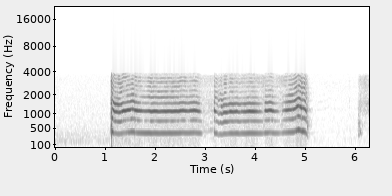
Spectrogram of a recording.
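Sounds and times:
shofar blast: 1.1s - 5.1s.

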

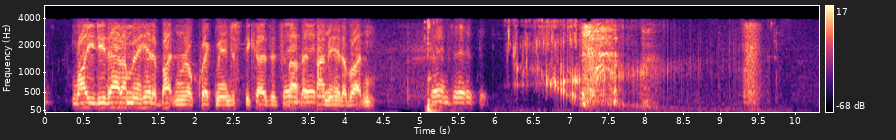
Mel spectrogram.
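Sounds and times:
speech: 0.4s - 4.5s, 5.1s - 6.0s
beer being poured: 6.0s - 9.8s.

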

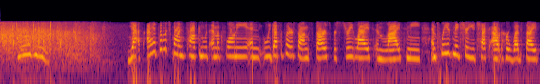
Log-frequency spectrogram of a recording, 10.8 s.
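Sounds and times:
studio audience applause for a guest musician: 0.0s - 2.2s
person cheering: 0.3s - 1.0s
speech: 0.4s - 1.1s, 2.6s - 10.8s.

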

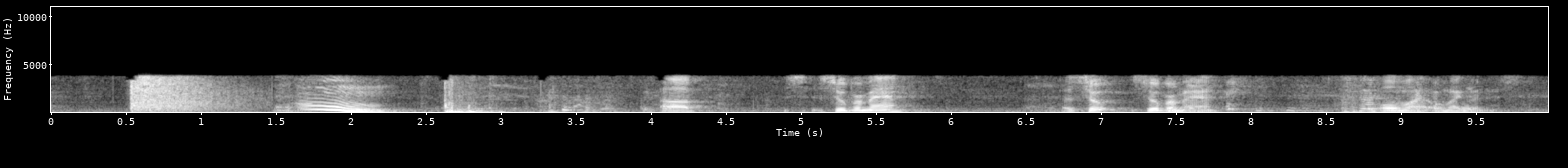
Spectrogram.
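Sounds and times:
gunshot from a .22 gun: 0.5s - 1.5s
speech: 1.5s - 2.4s, 3.4s - 4.5s, 5.2s - 5.8s, 6.7s - 8.1s, 8.7s - 9.7s
laughter: 2.9s - 4.6s, 7.6s - 9.9s.

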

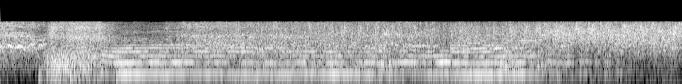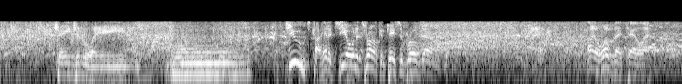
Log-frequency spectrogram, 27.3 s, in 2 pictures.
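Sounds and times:
laughter: 0.0s - 1.1s, 2.3s - 27.2s
deep boat horn sound effect: 1.7s - 12.8s, 15.0s - 18.8s
speech: 20.7s - 22.6s, 25.4s - 26.8s.

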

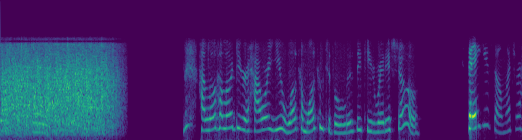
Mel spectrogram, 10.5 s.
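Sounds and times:
audience applause: 0.0s - 2.6s
speech: 4.0s - 8.4s, 9.4s - 10.4s.

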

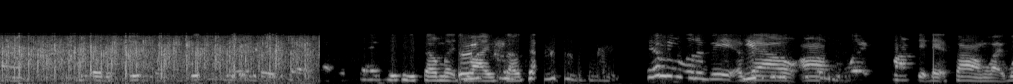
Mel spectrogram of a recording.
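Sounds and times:
round of applause sound effect: 0.0s - 3.2s
speech: 0.9s - 5.9s, 6.5s - 8.4s, 9.0s - 10.1s.

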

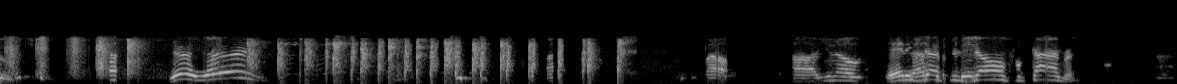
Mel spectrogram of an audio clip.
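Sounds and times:
hand clapping: 0.0s - 6.4s
speech: 1.1s - 2.7s, 8.2s - 10.8s.

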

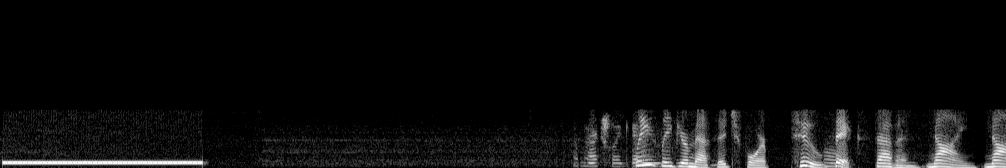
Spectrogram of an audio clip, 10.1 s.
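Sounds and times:
telephone ringing tone on the line: 0.0s - 2.1s
speech: 6.1s - 10.0s.

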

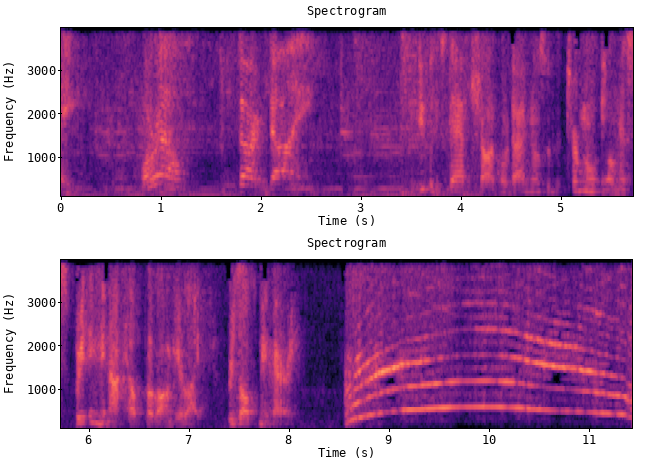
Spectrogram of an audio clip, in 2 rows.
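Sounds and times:
speech: 0.8s - 2.6s, 3.6s - 8.9s
fire truck siren: 8.6s - 11.4s.

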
